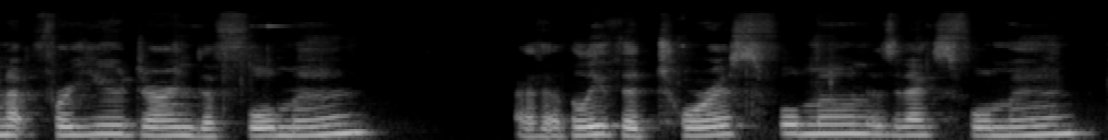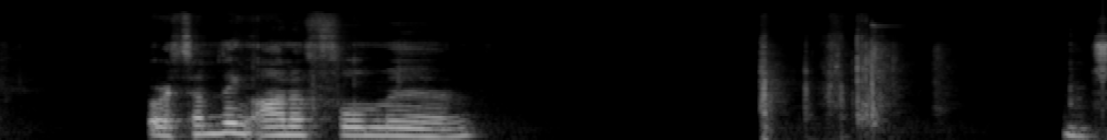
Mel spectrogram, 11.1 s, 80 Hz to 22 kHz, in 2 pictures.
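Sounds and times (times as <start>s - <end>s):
cards clicking on tabletop: 9.4s - 10.1s
cards rustling: 9.4s - 10.1s.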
